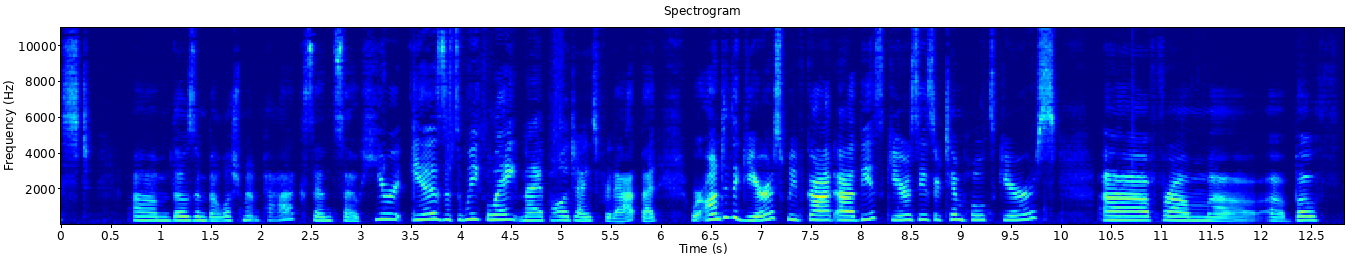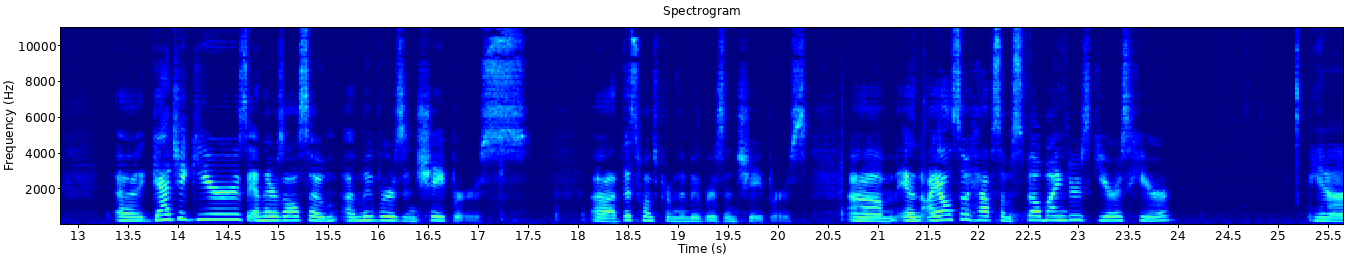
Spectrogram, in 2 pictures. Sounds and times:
Speech: 0.0s - 12.7s, 13.4s - 17.5s, 18.1s - 24.0s, 25.2s - 25.6s.

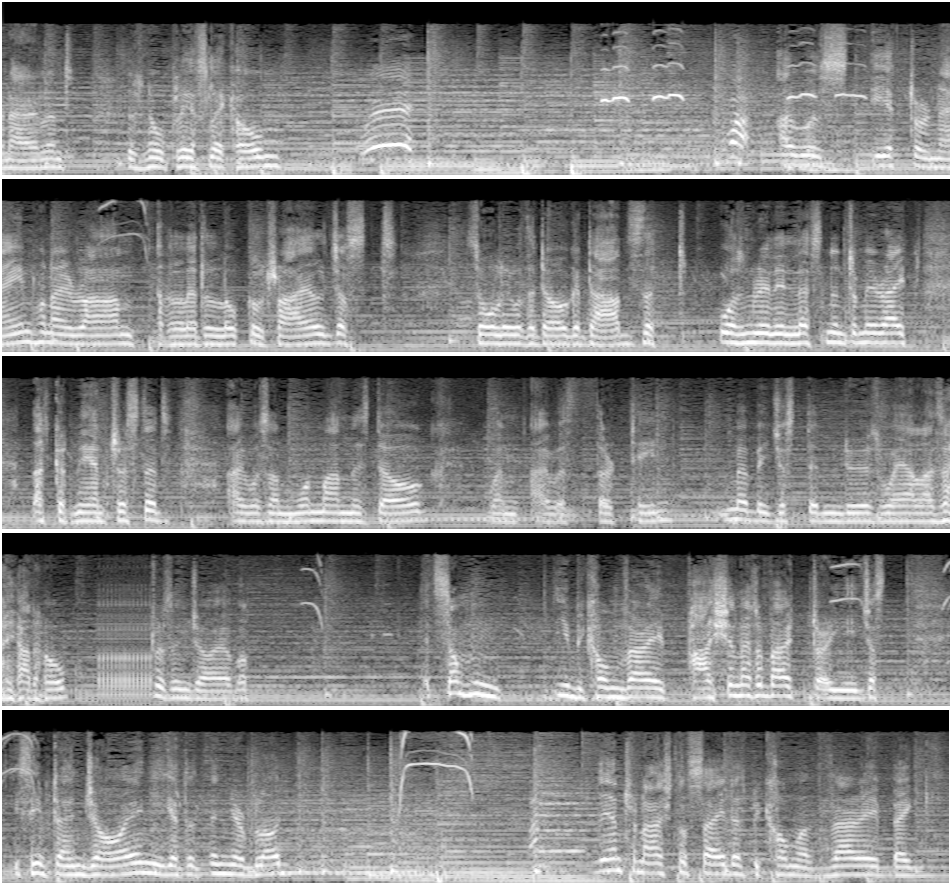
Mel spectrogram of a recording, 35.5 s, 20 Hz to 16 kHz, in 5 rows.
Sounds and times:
Speech: 0.0s - 2.1s, 5.4s - 23.2s, 24.5s - 30.6s, 32.9s - 35.4s
Music: 0.0s - 35.5s.

